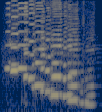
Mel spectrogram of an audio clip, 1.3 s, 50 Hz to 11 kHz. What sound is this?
Chromatic Harmonica 16
A chromatic harmonica recorded in mono with my AKG C214 on my stairs.
chromatic, harmonica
